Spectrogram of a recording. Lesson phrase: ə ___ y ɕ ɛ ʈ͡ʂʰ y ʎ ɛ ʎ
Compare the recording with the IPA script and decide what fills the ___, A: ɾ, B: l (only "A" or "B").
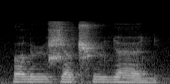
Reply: B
